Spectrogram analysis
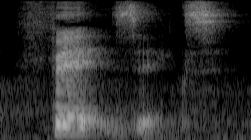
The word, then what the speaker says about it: physics: Em inglês a gente terá physics. Physics. Fi também sendo a forte.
